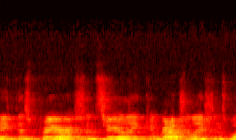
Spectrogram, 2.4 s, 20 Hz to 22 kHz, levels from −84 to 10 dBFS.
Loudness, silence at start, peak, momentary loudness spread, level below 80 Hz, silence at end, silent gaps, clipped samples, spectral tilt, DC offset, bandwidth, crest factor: -23 LUFS; 0 s; -6 dBFS; 5 LU; -46 dBFS; 0 s; none; under 0.1%; -6 dB/octave; under 0.1%; 11 kHz; 16 dB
